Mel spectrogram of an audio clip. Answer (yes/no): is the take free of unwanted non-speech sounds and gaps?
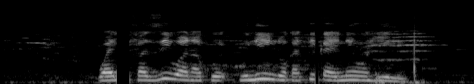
no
